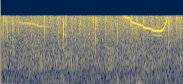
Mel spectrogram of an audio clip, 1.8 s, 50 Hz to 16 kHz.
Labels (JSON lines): {"label": "biophony, dolphin", "recorder": "SoundTrap 500"}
